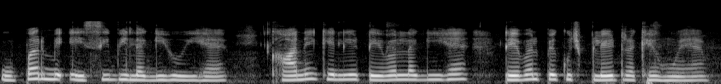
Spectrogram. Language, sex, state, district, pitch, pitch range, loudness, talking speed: Hindi, female, Jharkhand, Ranchi, 210 Hz, 200-225 Hz, -15 LUFS, 165 wpm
